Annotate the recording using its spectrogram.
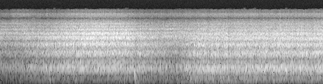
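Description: Ajax the Anteater consumer ground fountain firework from Miracle's Zoo Box spraying sparks: a steady rushing hiss that builds over the first second, dips briefly midway, then carries on evenly.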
